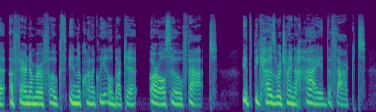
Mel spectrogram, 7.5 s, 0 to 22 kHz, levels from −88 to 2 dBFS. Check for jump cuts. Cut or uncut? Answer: uncut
